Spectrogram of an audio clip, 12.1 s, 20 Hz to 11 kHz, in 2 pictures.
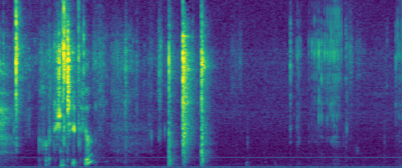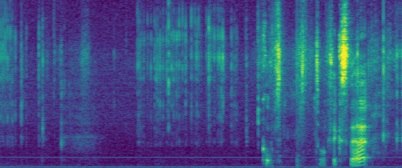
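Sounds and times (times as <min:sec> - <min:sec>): steady low hum: 0:00.0 - 0:12.0
correction tape scraping paper: 0:04.4 - 0:06.8, 0:08.1 - 0:10.5
small gears ticking: 0:04.6 - 0:05.2, 0:06.0 - 0:06.5, 0:08.1 - 0:09.9.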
